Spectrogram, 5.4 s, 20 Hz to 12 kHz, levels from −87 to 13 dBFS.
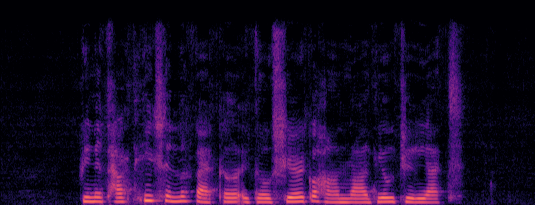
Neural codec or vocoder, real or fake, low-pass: codec, 44.1 kHz, 3.4 kbps, Pupu-Codec; fake; 10.8 kHz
